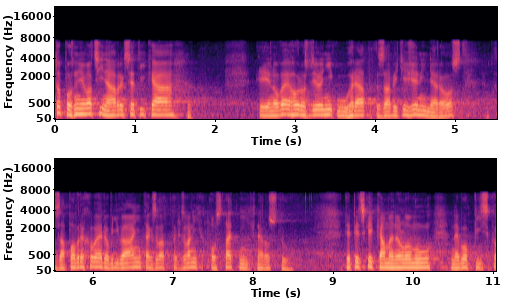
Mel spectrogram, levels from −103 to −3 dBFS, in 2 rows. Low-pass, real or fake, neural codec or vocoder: 7.2 kHz; real; none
